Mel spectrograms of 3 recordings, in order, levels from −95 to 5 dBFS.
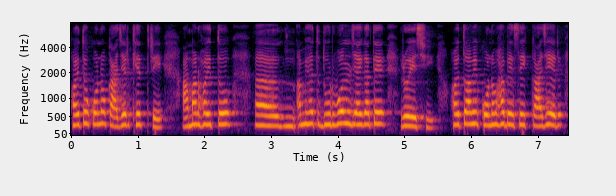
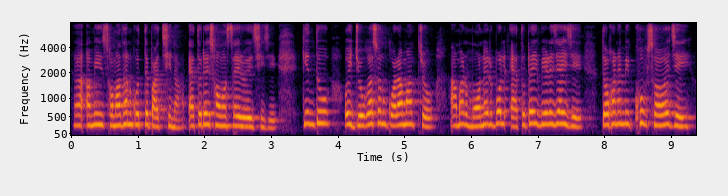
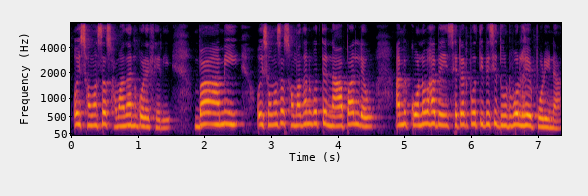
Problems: background sounds at intervals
